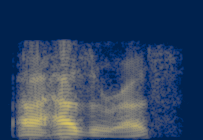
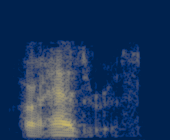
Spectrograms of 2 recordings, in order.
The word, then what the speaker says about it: Ahasuerus: He sent copies of it, Mordecai, to all the Jews, to the 127 provinces of the kingdom of Ahasuerus. That's the proper way of pronouncing it. I know you can pronounce it in different ways, but that's one of the ways to pronounce it. Ahasuerus.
